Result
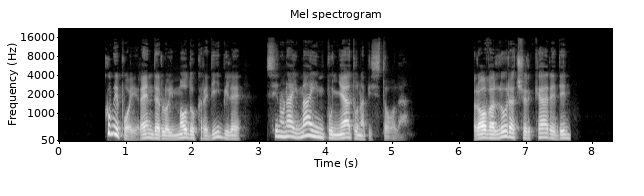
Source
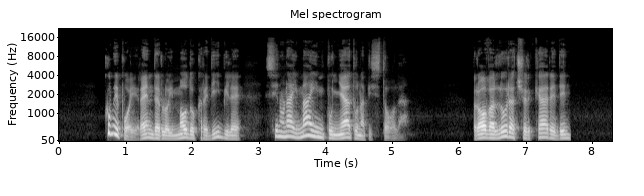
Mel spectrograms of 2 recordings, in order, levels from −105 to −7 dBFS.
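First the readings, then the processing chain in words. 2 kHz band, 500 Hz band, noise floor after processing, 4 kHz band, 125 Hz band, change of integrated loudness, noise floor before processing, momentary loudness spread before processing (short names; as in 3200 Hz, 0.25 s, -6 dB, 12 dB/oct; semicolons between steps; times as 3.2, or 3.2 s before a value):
+3.5 dB, +3.5 dB, under -85 dBFS, +3.5 dB, +3.5 dB, +3.5 dB, -84 dBFS, 13 LU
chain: gate with hold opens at -46 dBFS; gain +3.5 dB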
